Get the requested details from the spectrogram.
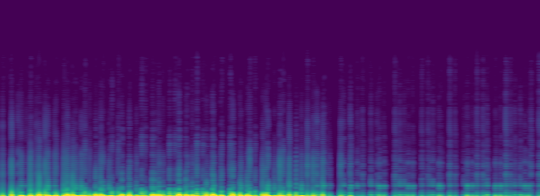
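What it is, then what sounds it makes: Plastic tablecloth. Fast tapping on a plastic tablecloth produces a dense, rapid stream of short, dull, low-heavy taps with little ring. The tapping is busier and louder for the first half, then thins out into softer, more spaced taps.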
